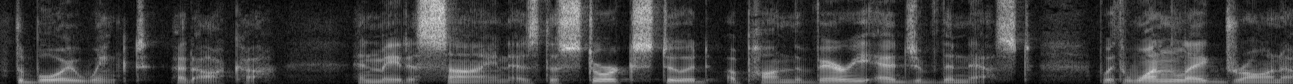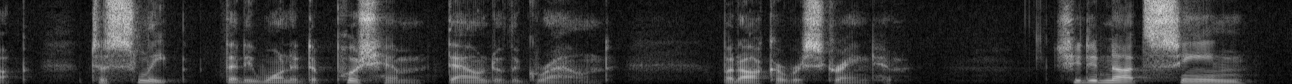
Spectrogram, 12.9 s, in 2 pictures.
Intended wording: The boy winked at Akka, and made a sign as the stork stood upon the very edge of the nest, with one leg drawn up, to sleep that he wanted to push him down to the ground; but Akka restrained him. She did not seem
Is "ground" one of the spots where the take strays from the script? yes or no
no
